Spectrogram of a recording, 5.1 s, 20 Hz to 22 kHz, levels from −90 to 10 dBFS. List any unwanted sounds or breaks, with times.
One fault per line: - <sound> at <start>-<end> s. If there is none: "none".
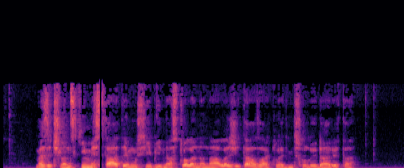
- dropout at 1.2-1.3 s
